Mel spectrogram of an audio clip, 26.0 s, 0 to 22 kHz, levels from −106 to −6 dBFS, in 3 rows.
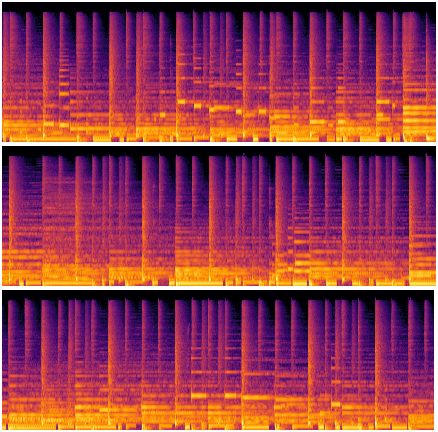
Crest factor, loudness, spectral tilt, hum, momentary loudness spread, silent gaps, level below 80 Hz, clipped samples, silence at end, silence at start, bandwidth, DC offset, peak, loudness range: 16 dB; -20 LUFS; -7.5 dB/octave; none; 6 LU; none; -26 dBFS; under 0.1%; 0 s; 0 s; 15.5 kHz; under 0.1%; -4 dBFS; 2 LU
